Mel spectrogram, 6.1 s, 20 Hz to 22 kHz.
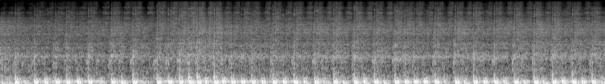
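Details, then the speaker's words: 1986 Honda ATC250ES Big Red three-wheeler, 250cc four-stroke, started after sitting 5 years, with a new carburetor, choke on and a remote fuel tank. It settles into a loose, regular single-cylinder thump at a slow, steady idle with no knocking; a healthy idle. "Idling. Man, this thing sounds good."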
